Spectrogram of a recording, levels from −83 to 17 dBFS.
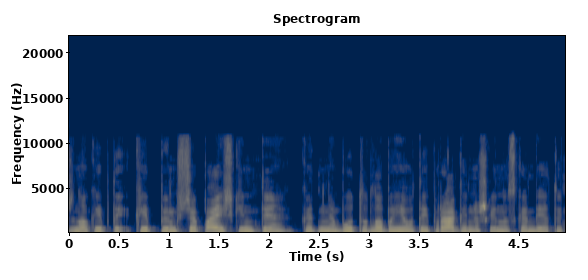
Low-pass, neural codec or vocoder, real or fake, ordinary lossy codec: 10.8 kHz; none; real; MP3, 64 kbps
